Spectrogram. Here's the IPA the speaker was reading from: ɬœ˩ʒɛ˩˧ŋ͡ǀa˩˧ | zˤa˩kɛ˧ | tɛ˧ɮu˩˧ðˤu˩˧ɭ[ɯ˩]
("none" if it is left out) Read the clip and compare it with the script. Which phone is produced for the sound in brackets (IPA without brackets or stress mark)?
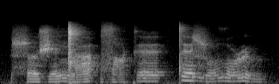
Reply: ɯ˩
